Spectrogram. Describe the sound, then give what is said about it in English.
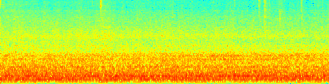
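A loud, steady low rumble of a heavy truck passing on the road, a broad droning roar that holds constant throughout with no voices. “Sorry, we were getting passed by a truck and I was cranky.”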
